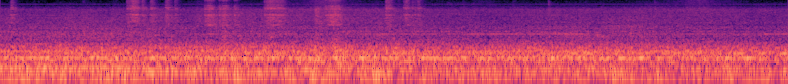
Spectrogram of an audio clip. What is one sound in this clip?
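Another train rushes past close alongside.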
